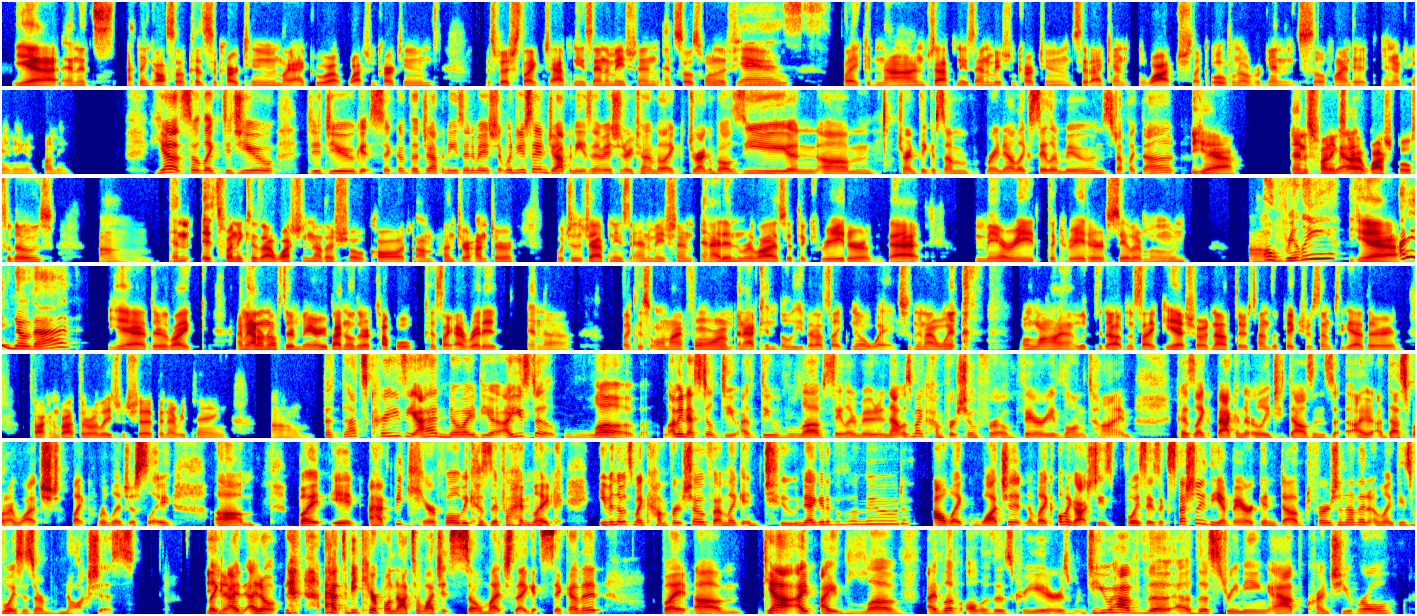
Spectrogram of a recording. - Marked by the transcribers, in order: tsk; surprised: "Oh, really? I didn't know that!"; chuckle; laughing while speaking: "if I'm, like"; chuckle
- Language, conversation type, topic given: English, unstructured, Which TV shows or movies do you rewatch for comfort?
- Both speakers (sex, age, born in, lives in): female, 40-44, United States, United States; male, 40-44, United States, United States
